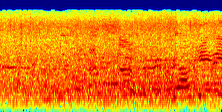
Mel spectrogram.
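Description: Steady rush of whitewater around a river-rapids ride raft, an even hiss, with riders' voices faintly over it near the end.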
